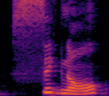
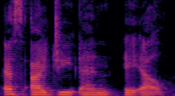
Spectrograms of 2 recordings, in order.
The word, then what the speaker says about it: signal: l is Rewritten as s-i-g-n-a-l signal so the pronunciation has changed even though um it's part of what we would call the sign family so they're related in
